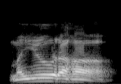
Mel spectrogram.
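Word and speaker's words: मयूरः: Mayuraha. Mayuraha. Okay. Eshaha ka. Eshaha mayuraha. Eshaha kaha. To Kaha. pronounce the visarga also. Eshaha mayuraha.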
